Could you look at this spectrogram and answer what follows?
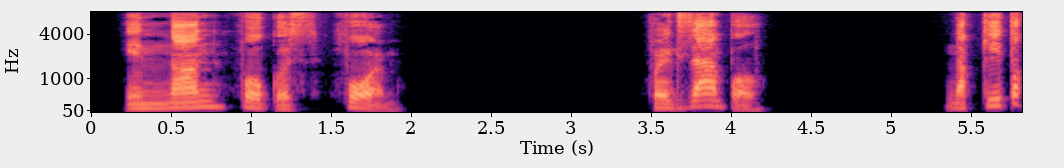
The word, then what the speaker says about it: nakita: The first word is nakita. Nakita. Nakita. Nakita is spelled as N-A-K-I-T-A.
